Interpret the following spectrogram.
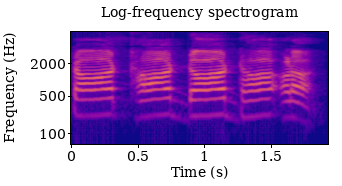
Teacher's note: आपका जीभ जो है ना, ऊपर तालू जो है ऊपर, उसको मूर्धा बोलते हैं, उसमें सट रहा है ऐसे होके, ट ठ ड ढ ऊपर सट रहा है।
